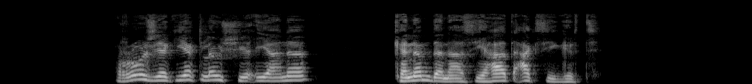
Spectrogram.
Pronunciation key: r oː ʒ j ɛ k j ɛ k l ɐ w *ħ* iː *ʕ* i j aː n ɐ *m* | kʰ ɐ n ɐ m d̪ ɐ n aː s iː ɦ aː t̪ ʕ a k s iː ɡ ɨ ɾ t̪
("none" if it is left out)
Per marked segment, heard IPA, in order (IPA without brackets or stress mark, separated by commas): ʃ, ʕ, none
